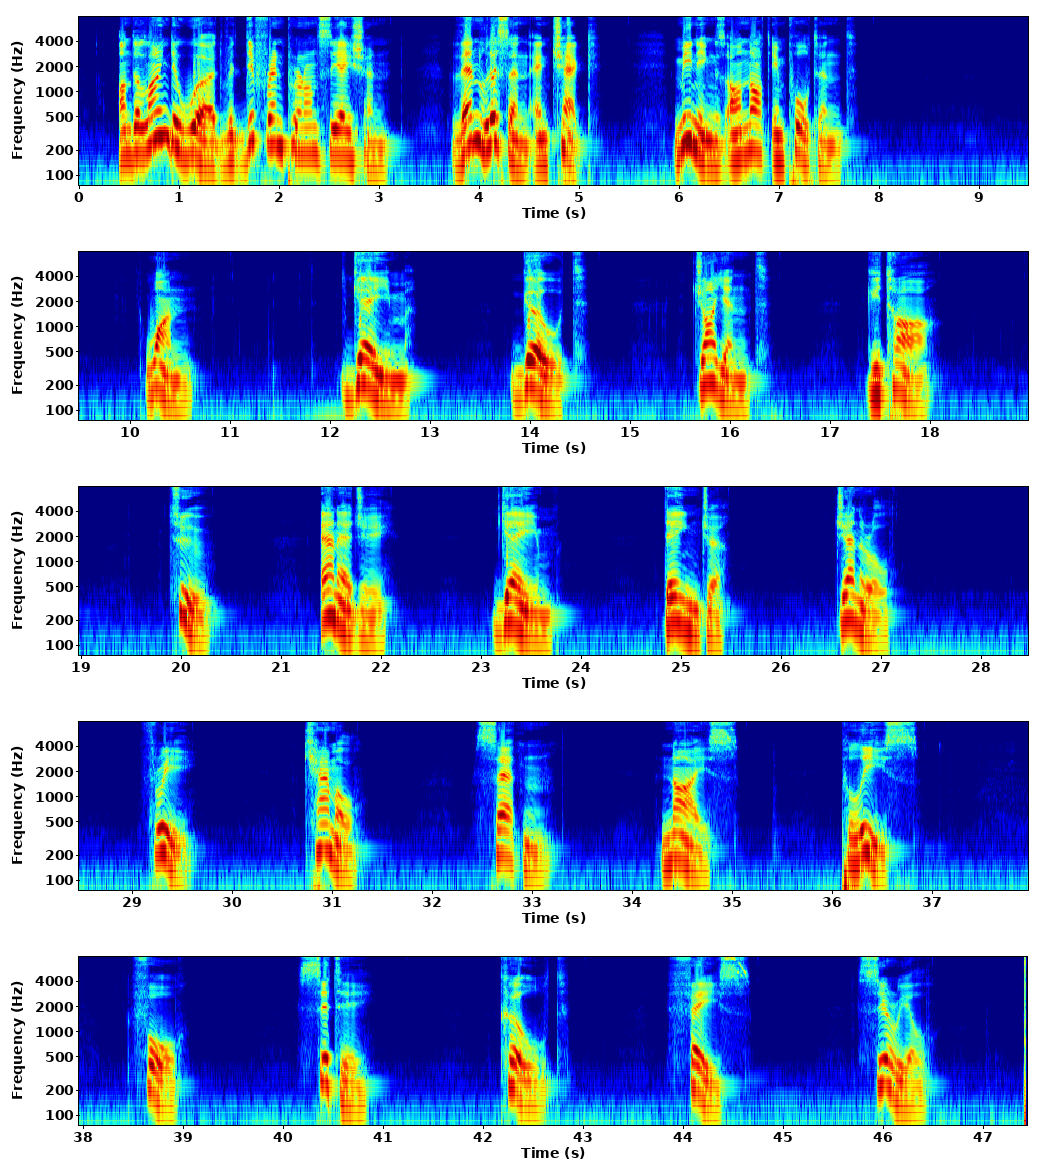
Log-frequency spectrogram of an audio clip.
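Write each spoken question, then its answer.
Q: Game. Goat. Giant. Guitar.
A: Giant

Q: Energy. Game. Danger. General.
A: Game

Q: Camel. Satin. Nice. Police.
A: Camel

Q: City. Cold. Face. Cereal.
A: Cold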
